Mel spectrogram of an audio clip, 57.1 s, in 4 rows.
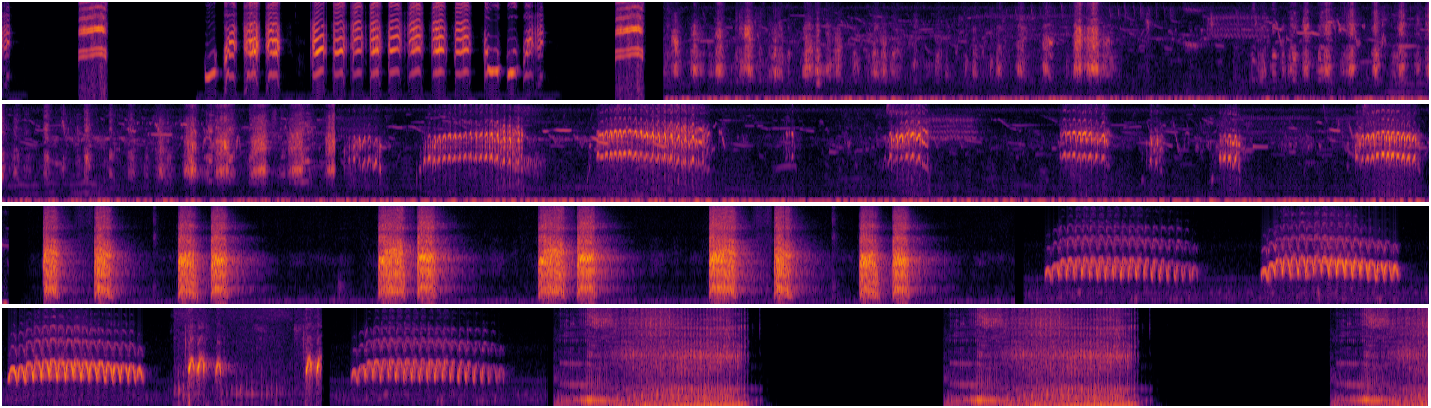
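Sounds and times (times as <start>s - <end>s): rapid rattling animal calls: 6.2s - 11.2s, 12.5s - 19.5s, 39.0s - 47.8s, 48.6s - 50.3s, 52.5s - 54.2s, 56.2s - 57.0s
loud harsh animal call: 27.8s - 31.2s, 32.3s - 33.2s, 33.9s - 34.8s, 35.6s - 38.0s, 39.0s - 45.1s, 45.9s - 50.2s
animal calls rising and falling: 39.0s - 47.8s.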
